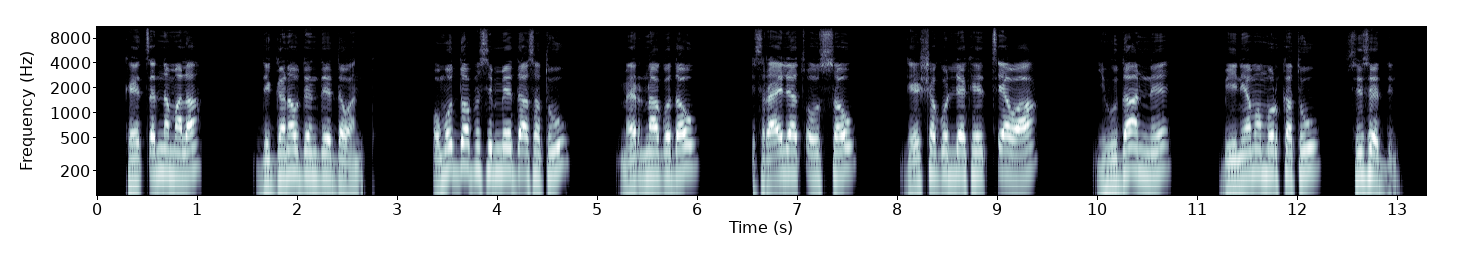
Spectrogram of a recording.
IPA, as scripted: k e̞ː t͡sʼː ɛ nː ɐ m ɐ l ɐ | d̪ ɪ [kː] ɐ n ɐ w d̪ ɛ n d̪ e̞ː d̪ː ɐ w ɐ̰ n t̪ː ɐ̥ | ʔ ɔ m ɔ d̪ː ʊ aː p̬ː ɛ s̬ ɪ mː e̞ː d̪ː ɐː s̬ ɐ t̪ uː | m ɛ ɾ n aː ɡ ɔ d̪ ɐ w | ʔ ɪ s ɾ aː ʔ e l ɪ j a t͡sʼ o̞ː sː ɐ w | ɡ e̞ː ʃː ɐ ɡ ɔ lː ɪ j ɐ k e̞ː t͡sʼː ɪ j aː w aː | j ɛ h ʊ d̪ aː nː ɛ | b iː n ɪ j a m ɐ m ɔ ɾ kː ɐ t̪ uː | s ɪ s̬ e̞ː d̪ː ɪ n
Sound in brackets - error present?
yes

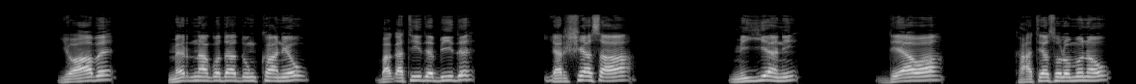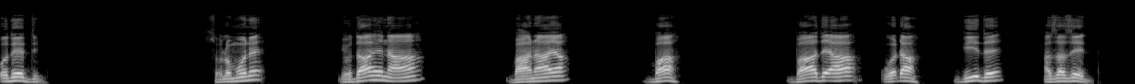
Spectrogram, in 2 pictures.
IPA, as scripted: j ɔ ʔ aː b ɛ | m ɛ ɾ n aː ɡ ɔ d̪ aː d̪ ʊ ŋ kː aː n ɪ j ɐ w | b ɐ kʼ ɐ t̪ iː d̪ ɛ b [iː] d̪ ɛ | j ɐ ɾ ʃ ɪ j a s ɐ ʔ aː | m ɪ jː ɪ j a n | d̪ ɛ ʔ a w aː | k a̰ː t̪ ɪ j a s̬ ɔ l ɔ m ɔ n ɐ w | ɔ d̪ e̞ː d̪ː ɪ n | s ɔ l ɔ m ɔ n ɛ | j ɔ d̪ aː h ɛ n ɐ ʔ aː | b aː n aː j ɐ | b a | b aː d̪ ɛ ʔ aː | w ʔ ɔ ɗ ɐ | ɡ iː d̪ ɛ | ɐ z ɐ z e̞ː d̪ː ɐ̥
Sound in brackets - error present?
no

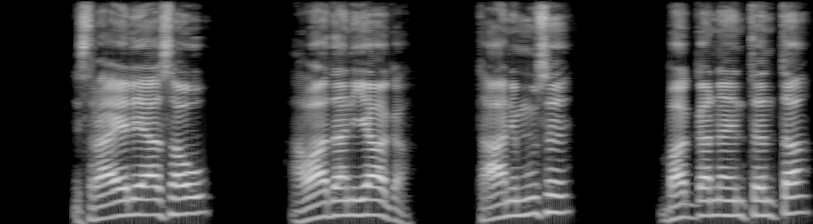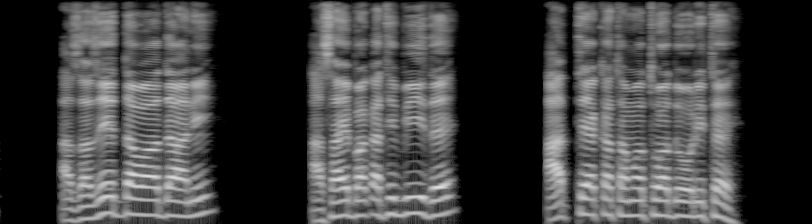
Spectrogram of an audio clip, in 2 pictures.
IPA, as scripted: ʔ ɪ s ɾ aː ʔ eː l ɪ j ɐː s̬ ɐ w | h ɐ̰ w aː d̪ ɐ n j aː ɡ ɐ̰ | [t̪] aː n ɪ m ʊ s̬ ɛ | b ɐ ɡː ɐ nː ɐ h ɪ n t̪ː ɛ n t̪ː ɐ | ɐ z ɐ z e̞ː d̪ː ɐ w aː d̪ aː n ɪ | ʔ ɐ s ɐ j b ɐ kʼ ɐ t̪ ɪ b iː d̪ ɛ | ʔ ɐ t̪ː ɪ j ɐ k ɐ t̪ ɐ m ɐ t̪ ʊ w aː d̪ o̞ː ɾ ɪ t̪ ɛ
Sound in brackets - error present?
no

